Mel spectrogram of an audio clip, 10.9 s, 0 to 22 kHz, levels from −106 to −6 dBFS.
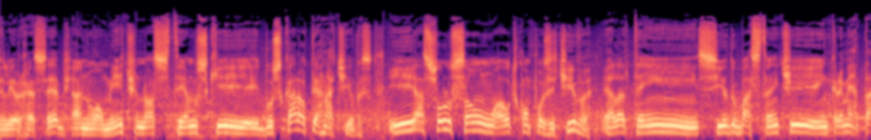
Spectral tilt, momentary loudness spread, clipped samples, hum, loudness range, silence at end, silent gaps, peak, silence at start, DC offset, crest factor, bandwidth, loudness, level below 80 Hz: -4 dB/octave; 5 LU; under 0.1%; none; 1 LU; 0 s; none; 0 dBFS; 0 s; under 0.1%; 14 dB; 15 kHz; -15 LUFS; -52 dBFS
